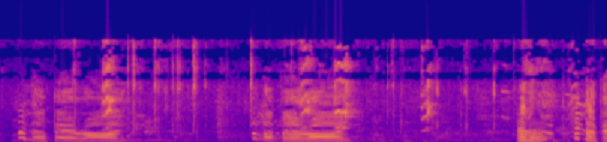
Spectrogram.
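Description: A cockatoo calling: two long drawn-out calls, each dropping sharply in pitch at the start and then holding level, followed by two shorter calls near the end.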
